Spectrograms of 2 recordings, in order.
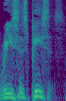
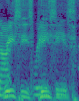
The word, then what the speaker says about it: Reese's Pieces: Yeah, it's meant to rhyme. Reese's Pieces. – Reese's Pieces. – Not Reese's Pieces.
